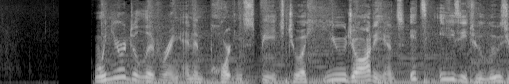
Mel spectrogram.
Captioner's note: voiceover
